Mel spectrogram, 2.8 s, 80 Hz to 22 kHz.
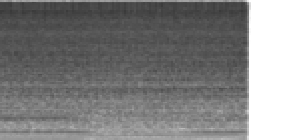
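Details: Mitsubishi Lancer 10 with 1.6 4A91/4A92 engine, CVT, 211,000 km, after a full repair with new piston rings and pistons for oil consumption and piston knock. Recorded from outside, it idles smoothly and evenly with no knock.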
